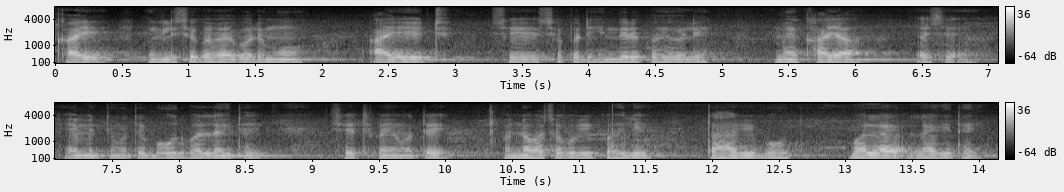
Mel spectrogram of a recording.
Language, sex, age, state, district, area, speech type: Odia, male, 18-30, Odisha, Subarnapur, urban, spontaneous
